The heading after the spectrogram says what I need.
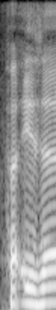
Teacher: یہ مد منفصل ہے، 3 الف کی مقدار کے برابر کھینچ کر پڑھیں گے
